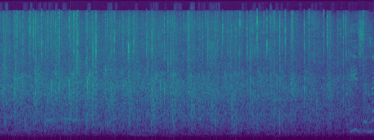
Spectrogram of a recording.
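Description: A room at a Louisiana governor's education briefing breaks into dense, sustained applause for Kate, many hands clapping steadily for several seconds at moderate distance.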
